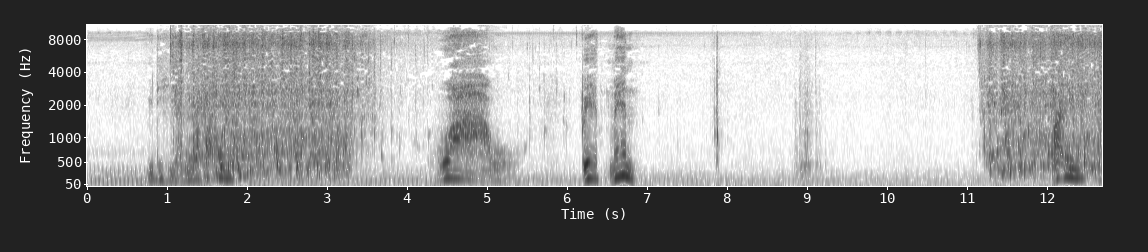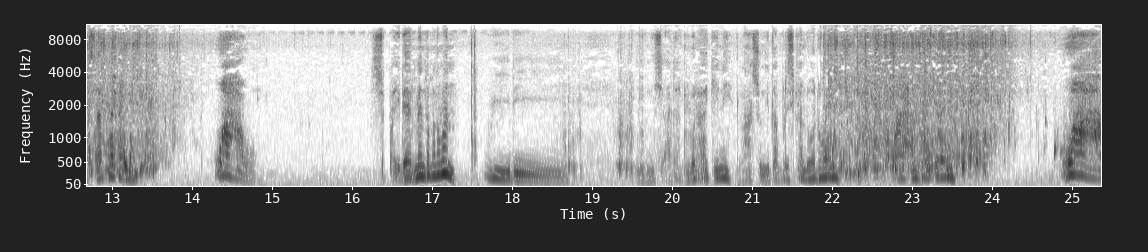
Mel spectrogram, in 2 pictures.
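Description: A hand splashes hard and fast in shallow water.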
